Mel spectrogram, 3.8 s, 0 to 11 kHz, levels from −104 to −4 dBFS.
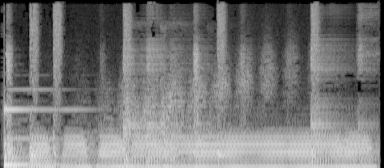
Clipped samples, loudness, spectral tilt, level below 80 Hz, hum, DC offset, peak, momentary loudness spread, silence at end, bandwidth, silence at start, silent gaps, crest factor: under 0.1%; -22 LUFS; -5 dB/octave; -24 dBFS; none; under 0.1%; -2 dBFS; 4 LU; 0.05 s; 11 kHz; 0.05 s; none; 18 dB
